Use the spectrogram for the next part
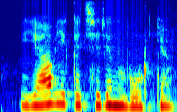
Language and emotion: Russian, neutral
